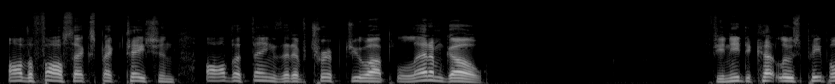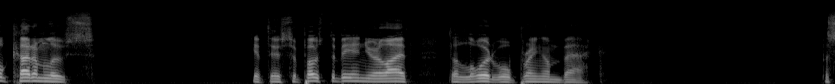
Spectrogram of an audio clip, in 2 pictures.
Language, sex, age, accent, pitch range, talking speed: English, male, 50-69, American, 125-155 Hz, 145 wpm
